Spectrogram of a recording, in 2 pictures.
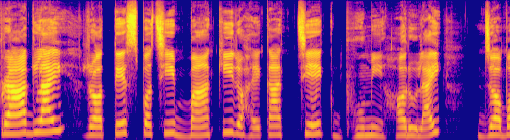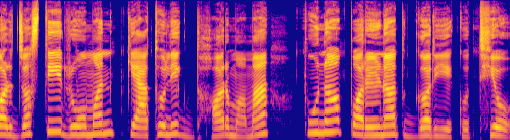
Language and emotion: Nepali, neutral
